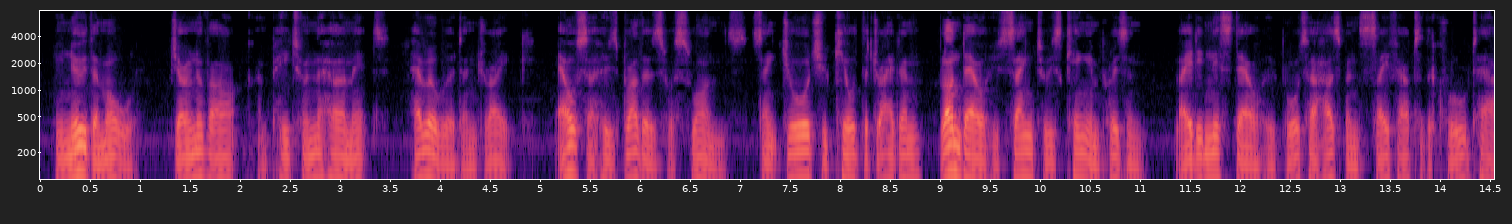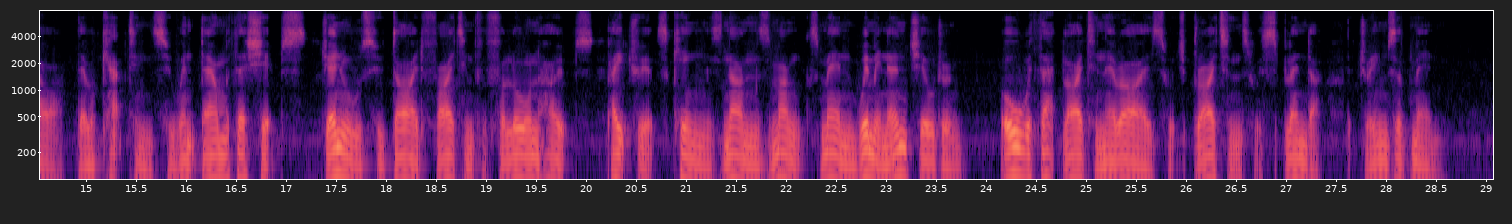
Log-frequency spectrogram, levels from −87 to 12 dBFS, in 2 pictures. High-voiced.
No: very low, 85 Hz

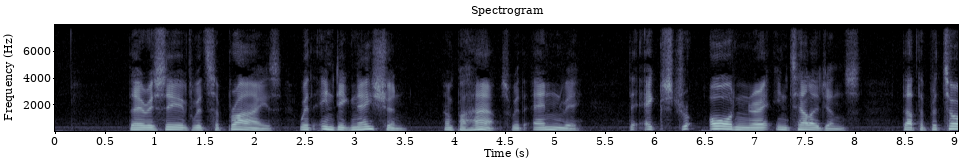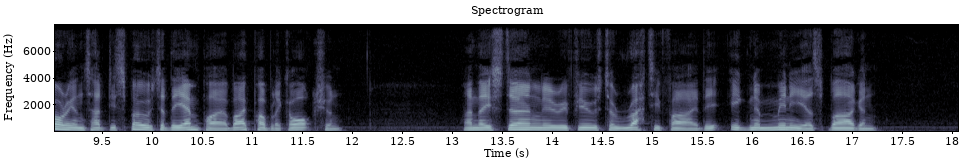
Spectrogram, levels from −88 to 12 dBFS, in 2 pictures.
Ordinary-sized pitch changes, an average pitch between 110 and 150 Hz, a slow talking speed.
Yes: average, 3.3 semitones; low, 135 Hz; slow, 110 wpm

